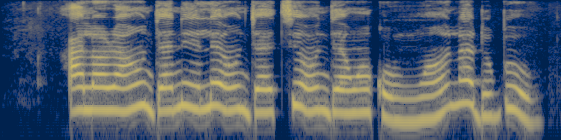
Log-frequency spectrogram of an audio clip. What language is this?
Yoruba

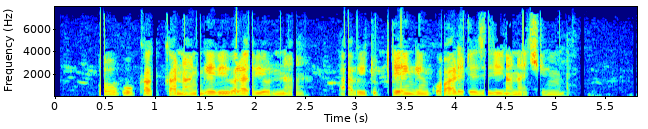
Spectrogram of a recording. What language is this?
Ganda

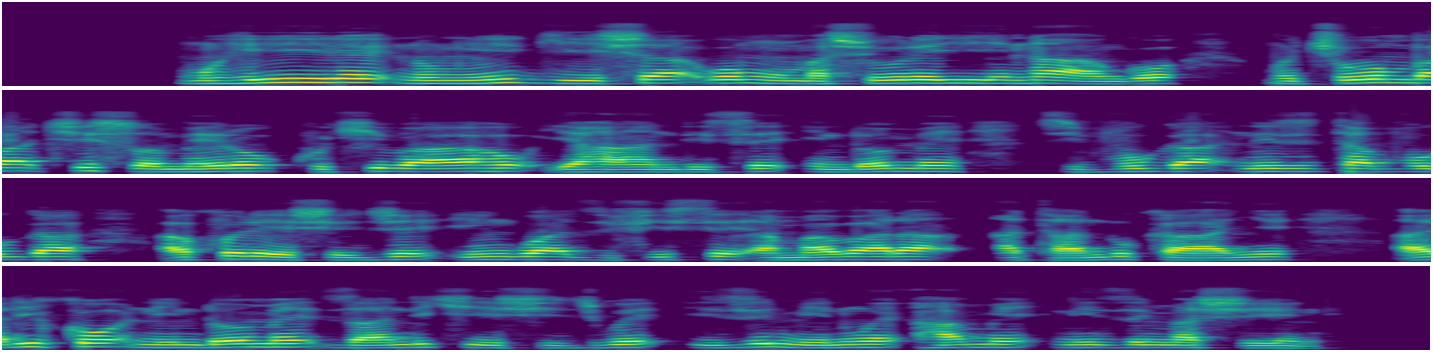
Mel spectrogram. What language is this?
Rundi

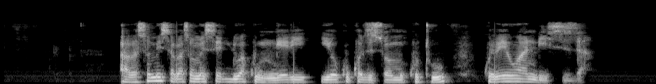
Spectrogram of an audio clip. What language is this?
Ganda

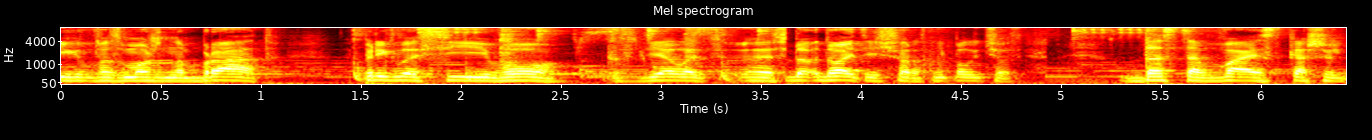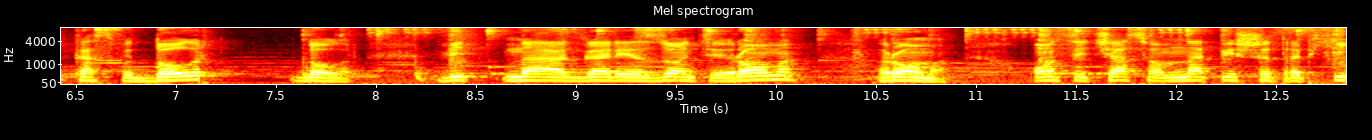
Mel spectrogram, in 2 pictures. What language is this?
Russian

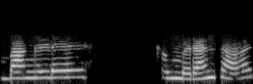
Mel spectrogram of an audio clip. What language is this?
Konkani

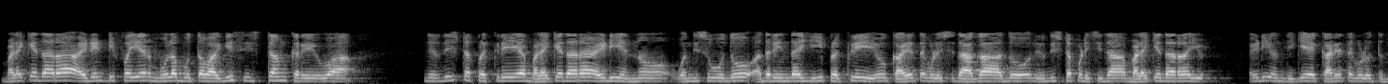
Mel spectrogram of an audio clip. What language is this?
Kannada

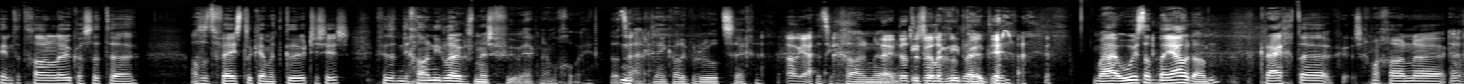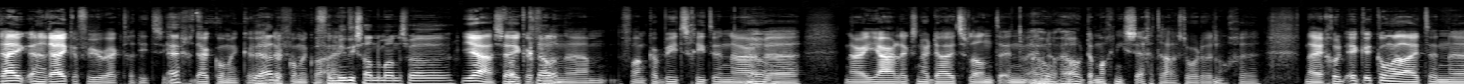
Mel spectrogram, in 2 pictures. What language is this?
Dutch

